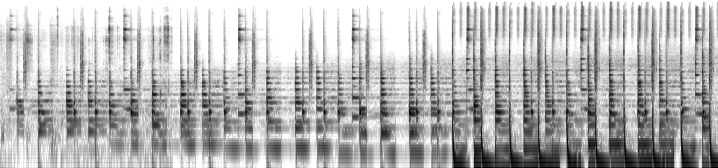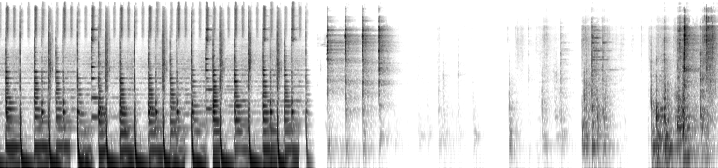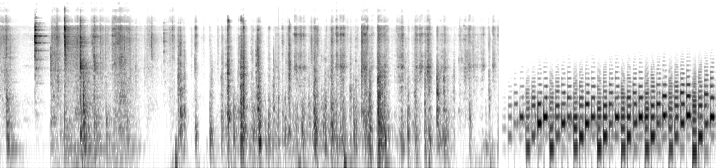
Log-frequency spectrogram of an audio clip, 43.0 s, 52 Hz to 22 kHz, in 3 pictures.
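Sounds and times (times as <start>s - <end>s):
wall demolition knocks and scraping: 24.6s - 38.7s.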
